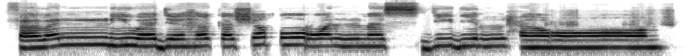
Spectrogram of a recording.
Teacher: Dalam kata syatoro ini tuh to-nya tebal, walaupun dia sukun tapi dia tebal. Karena di huruf tebal dan sebelumnya itu huruf yang berharakat fathah dan setelahnya juga fathah.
